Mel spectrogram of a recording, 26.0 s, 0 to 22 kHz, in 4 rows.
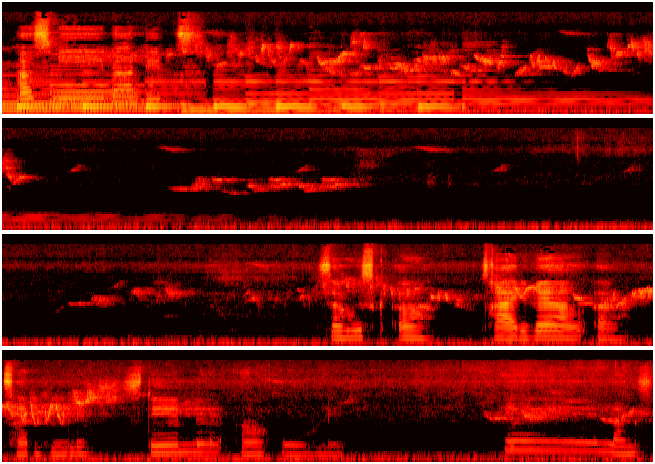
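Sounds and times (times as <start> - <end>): acoustic guitar playing: 0.0 - 8.7
small birds chirping: 0.0 - 26.0
low background rumble: 9.6 - 19.3, 20.2 - 26.0.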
